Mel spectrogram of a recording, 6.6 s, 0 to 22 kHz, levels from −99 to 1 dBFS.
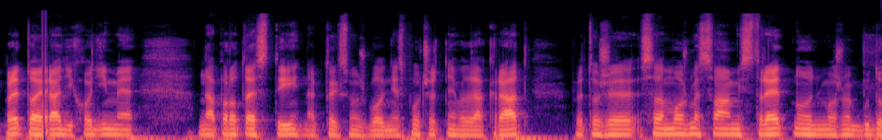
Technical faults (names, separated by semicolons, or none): Bluetooth dropout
